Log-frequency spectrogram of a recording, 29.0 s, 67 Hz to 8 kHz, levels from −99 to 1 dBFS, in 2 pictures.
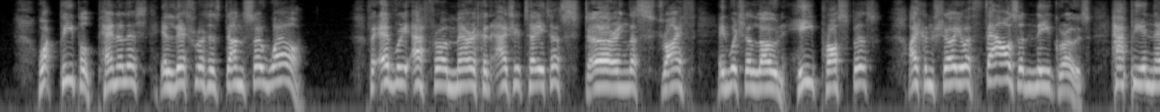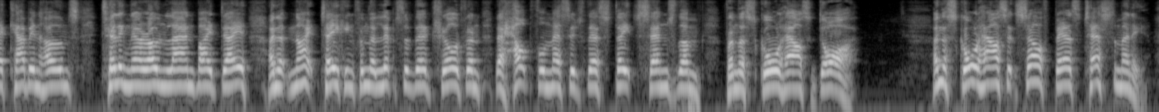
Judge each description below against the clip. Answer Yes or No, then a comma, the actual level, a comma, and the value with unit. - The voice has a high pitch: Yes, high, 205 Hz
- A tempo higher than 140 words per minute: No, slow, 135 wpm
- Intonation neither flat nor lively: No, narrow, 2.1 semitones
